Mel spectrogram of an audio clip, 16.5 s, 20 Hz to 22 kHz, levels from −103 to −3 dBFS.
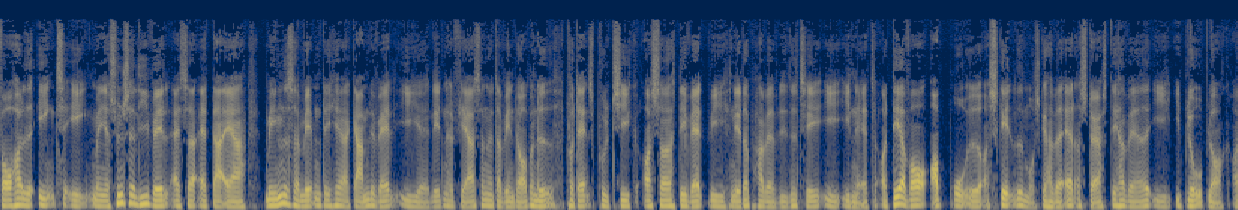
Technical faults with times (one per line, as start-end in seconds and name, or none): none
